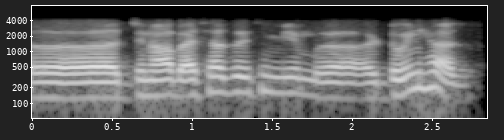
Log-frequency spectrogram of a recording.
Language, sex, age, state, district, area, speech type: Kashmiri, male, 30-45, Jammu and Kashmir, Anantnag, rural, conversation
